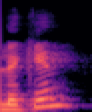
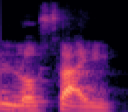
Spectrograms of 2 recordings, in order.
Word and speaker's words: loci: लेकिन अगर दूसरा शब्द इसका निकालना चाहे तो दूसरा शब्द क्या बनता है? LOCI। ठीक है, क्या बनता है? LOCI। इसको लोकी मत पढ़ना, इसका प्रोनाउंसिएशन होता है लोसाई।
